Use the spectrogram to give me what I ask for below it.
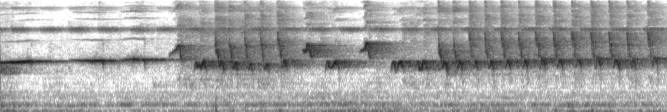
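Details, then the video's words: Juvenile white-rumped shama singing loudly and continuously: a clear sustained whistle, then quick shifting phrases of bright, rapidly repeated chips and trills. "Murai batu junior gacor"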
